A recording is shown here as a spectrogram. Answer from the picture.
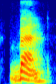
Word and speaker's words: ben: Ben, I. Ben. Again, it sounds as A.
